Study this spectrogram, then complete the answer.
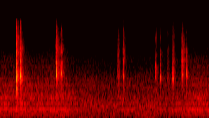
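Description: Several separate keyboard keypresses tapping at a computer in a quiet room, in short clusters of one or two clicks with pauses between them, including a press of the Enter key.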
